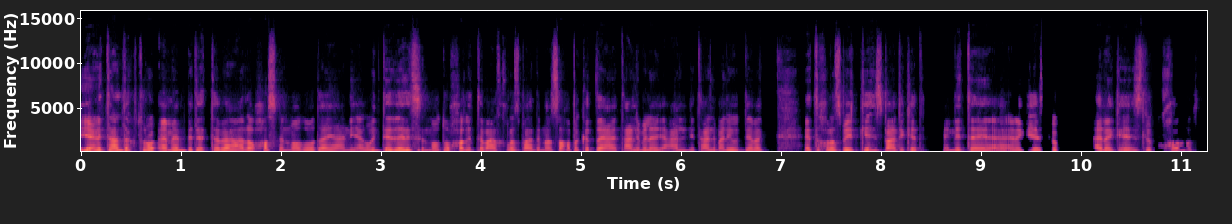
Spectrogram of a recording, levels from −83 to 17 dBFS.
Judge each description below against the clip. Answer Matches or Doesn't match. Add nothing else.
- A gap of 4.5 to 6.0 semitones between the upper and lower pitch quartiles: Doesn't match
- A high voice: Doesn't match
